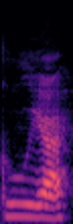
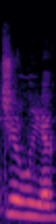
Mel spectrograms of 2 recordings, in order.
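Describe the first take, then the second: First: The name begins with a hard G sound. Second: The name begins with a J sound. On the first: This is how the name looks when written. "her name is spelled like Gulia" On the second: This is how the name is officially said. "they pronounce it Julia"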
